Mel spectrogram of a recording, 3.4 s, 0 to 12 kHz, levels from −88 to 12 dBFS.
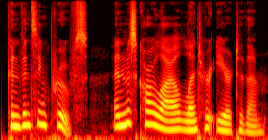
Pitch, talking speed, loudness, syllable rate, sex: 200 Hz, 180 wpm, -17 LUFS, 4.9 syllables/s, female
